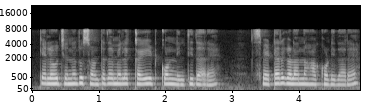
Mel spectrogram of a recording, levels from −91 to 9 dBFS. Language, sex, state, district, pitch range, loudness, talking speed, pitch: Kannada, female, Karnataka, Bangalore, 210-225 Hz, -15 LUFS, 120 wpm, 220 Hz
